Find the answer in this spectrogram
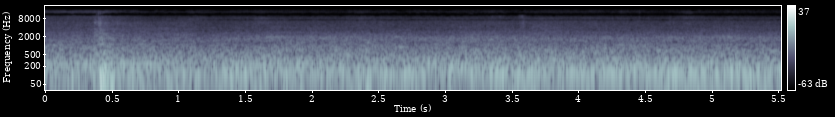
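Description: Electric train running: a steady rumble with a low hum that firms up about a second in, and a single knock about half a second in.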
